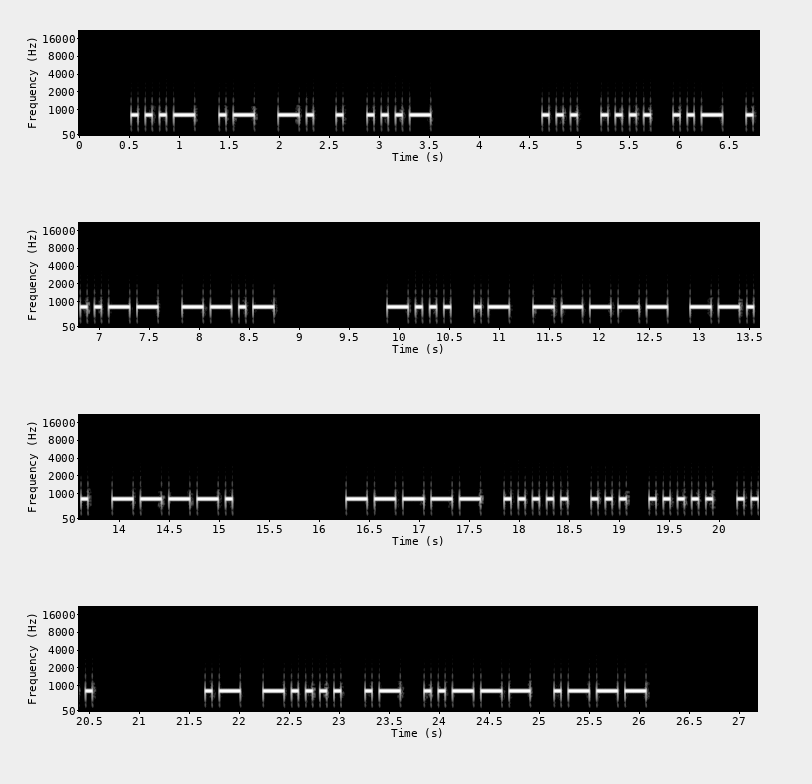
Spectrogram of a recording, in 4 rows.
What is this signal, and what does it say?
Morse code, heard as a keyed tone, about 17 wpm, 800 Hz. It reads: VANEV SHU3Q BA0Z9 05S5S A6A2J
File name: 1500C S B 16wpm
